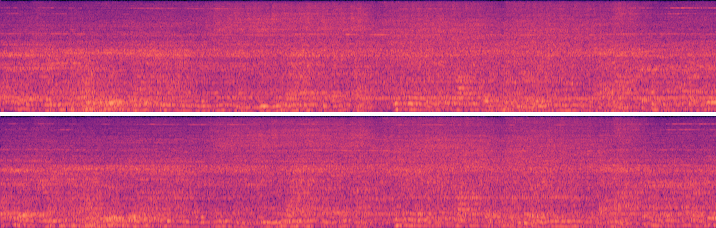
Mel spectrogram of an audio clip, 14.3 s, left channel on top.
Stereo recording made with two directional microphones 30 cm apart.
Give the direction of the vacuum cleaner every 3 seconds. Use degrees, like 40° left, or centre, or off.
50° left, 30° left, 10° right, 10° right, 40° left.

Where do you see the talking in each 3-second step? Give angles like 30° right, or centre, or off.
30° right, 10° right, 20° left, 50° left, 50° left.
